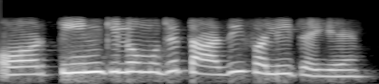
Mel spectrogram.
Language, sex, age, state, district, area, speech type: Hindi, female, 60+, Rajasthan, Jaipur, urban, conversation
